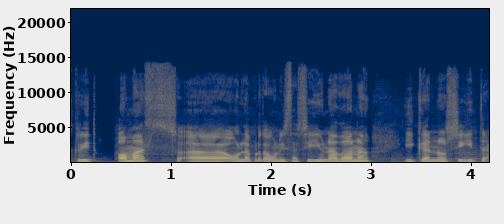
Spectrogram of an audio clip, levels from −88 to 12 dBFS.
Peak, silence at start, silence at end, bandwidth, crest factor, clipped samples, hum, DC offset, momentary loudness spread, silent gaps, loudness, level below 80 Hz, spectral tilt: -6 dBFS; 0.05 s; 0 s; 14.5 kHz; 18 dB; under 0.1%; none; under 0.1%; 11 LU; none; -24 LUFS; -56 dBFS; -5.5 dB/octave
